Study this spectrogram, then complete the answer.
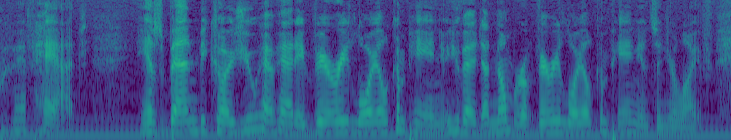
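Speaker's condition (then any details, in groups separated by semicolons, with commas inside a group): No condition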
